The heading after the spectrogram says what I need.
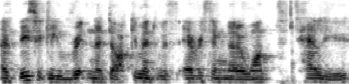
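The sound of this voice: A man's fairly low pitch, with fairly even intonation and a fairly bright tone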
